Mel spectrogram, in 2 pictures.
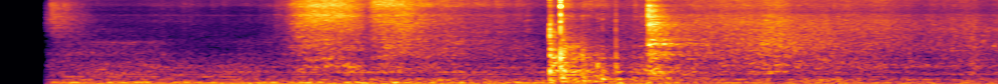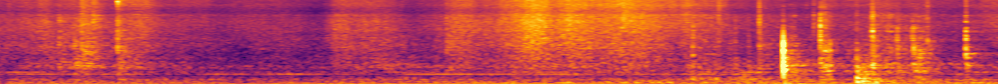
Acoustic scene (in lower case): elevator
